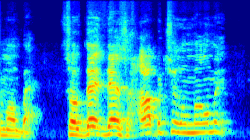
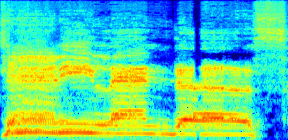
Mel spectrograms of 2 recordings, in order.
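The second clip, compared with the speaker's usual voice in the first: very slow, swooping put-on voice, drawn out, pitch swinging; 4 dB louder than usual. Introducing my man Danny Landis, done in a Freezy voice. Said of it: "I'm gonna try it in my best Freezy voice".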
